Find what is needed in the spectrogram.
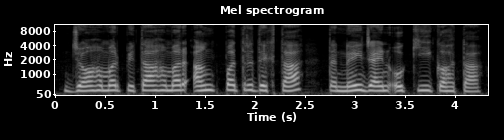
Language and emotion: Maithili, fearful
